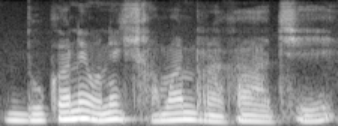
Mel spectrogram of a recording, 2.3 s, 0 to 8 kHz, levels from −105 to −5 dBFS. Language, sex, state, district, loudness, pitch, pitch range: Bengali, male, West Bengal, Alipurduar, -13 LUFS, 150 Hz, 135-170 Hz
